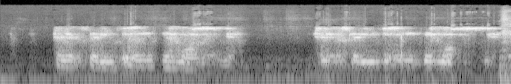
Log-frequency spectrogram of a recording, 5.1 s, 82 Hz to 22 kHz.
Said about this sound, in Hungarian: csak az a baj, hogy minden 20 másodperces késleltetéssel megy a rádiója, ha van, szóval ahol a rádió szól, azt ki kéne kapcsolnia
